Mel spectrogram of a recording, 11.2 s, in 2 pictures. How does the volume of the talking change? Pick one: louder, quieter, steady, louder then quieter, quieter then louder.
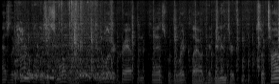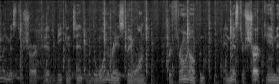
louder.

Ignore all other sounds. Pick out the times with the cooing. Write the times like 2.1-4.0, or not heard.
0.2-2.3, 5.7-8.1.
